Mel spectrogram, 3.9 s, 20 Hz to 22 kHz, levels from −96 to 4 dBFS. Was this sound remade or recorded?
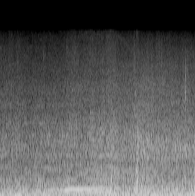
recorded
